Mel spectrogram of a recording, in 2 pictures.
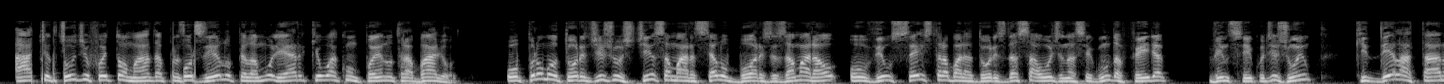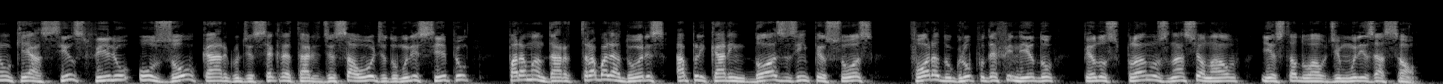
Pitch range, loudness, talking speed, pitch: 155-190 Hz, -17 LUFS, 130 wpm, 170 Hz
